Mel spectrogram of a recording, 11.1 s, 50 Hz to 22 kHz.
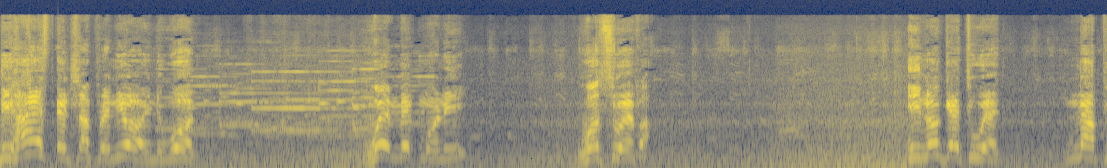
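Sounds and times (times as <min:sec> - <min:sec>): car rumble from inside cabin: 0:00.0 - 0:11.0.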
